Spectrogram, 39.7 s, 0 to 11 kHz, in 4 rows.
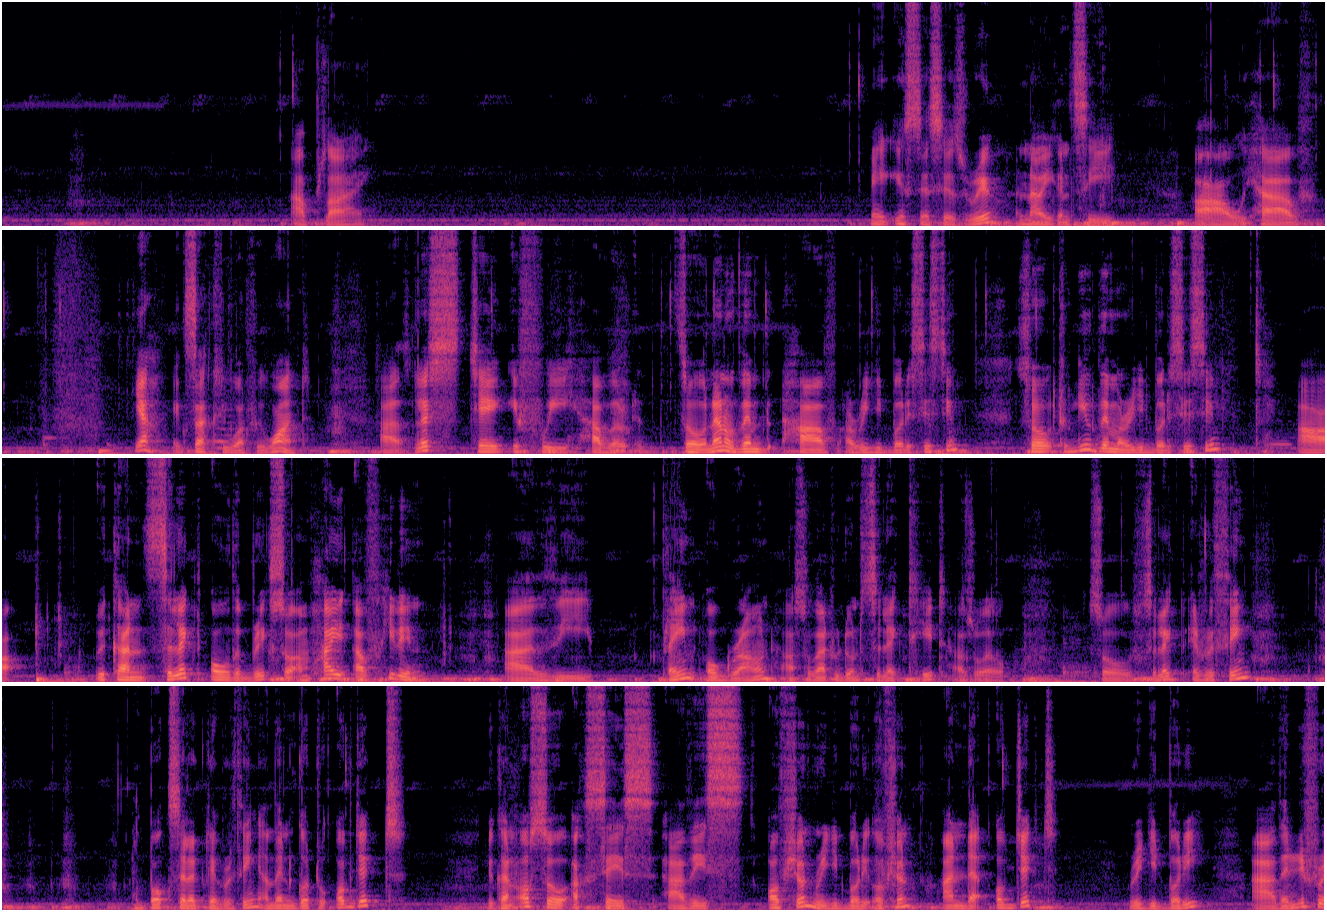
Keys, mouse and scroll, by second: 7.4 `, 7.7 `, 8.1 alt+a, 8.3 `, 8.8 `, 9.4 click, 9.8 click, 10.2 click, 10.7 `, 13.5 click, 14.9 click, 15.2 click, 15.6 click, 16.3 click, 16.8 click, 17.2 click, 17.6 click, 18.6 KP_7, 20.1 h, 22.9 `, 23.6-24.1 scroll down 4, 24.1-24.7 scroll up 3, 25.6 `, 27.5 b, 32.2 click, 37.1 click.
